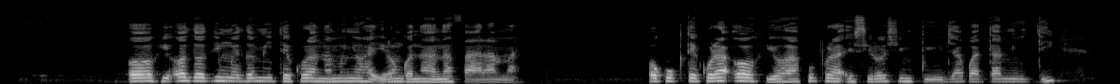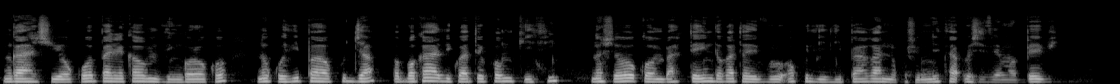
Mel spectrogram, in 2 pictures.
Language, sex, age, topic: Oshiwambo, male, 18-24, agriculture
